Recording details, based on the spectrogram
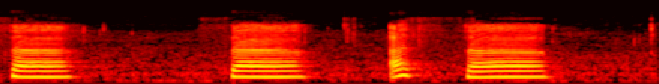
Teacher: جو ہماری زبان کی نوک ہے ہمارے اوپر کے جو 2 دانت ہیں اس کے سرے کو ٹچ کرے گی تو یہ نرمی سے ادا ہوگا سا سا سا.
